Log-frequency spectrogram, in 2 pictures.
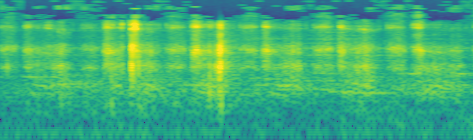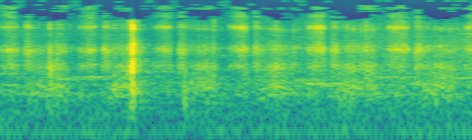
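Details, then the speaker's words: Child in a training video on assessing breathing (stridor vs wheeze): noisy, rapid breathing with musical sounds on breathing out, no harsh sound on breathing in; expiratory wheeze, not stridor. "we heard a wheezing sound when breathing out therefore we decided that did not have stride or stride or is a harsh sound on breathing in this child has wheeze when breathing out listen again"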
